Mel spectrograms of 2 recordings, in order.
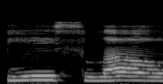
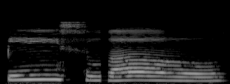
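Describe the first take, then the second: First: Said in the usual way. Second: A drawn-out, calm be slow; slowly. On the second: Shown as a demonstration. Teacher modelling the calm breath line for kids, slowly. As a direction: stretch "slow" out like a long breath.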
